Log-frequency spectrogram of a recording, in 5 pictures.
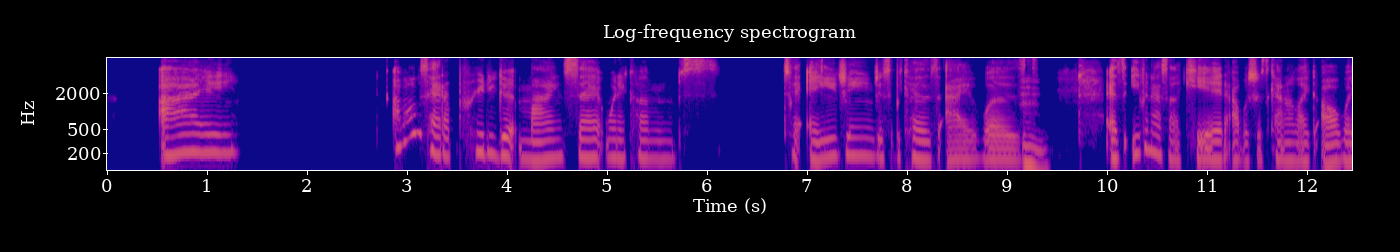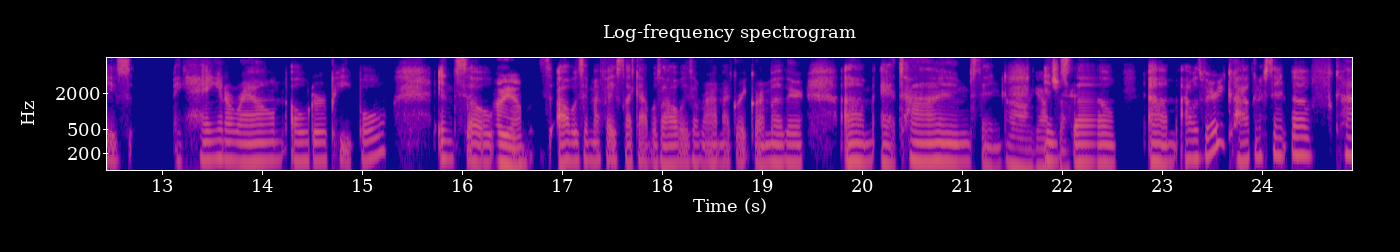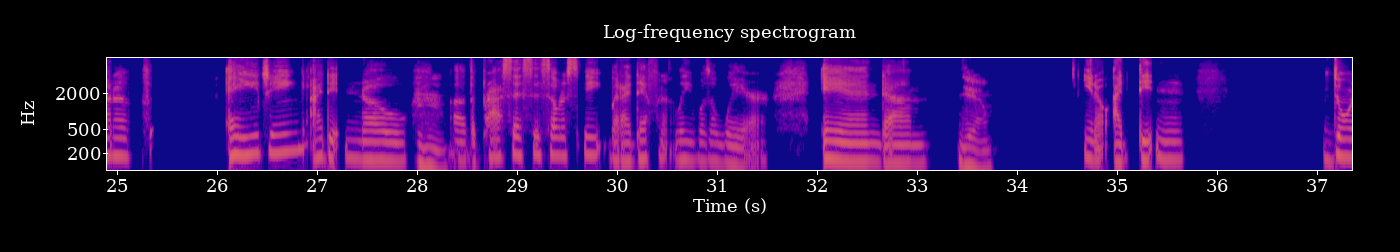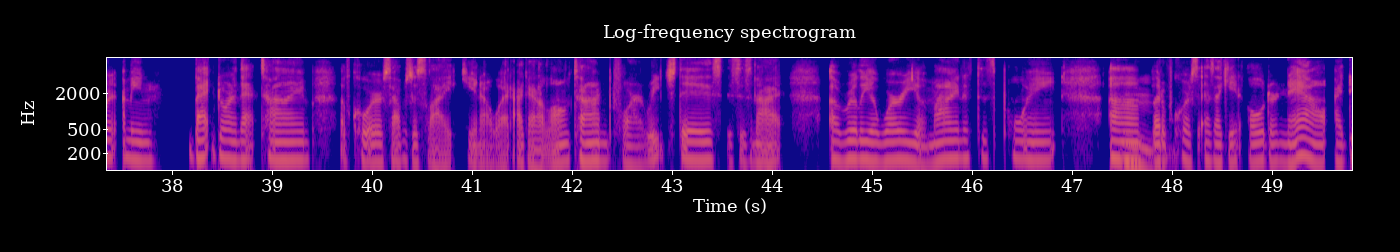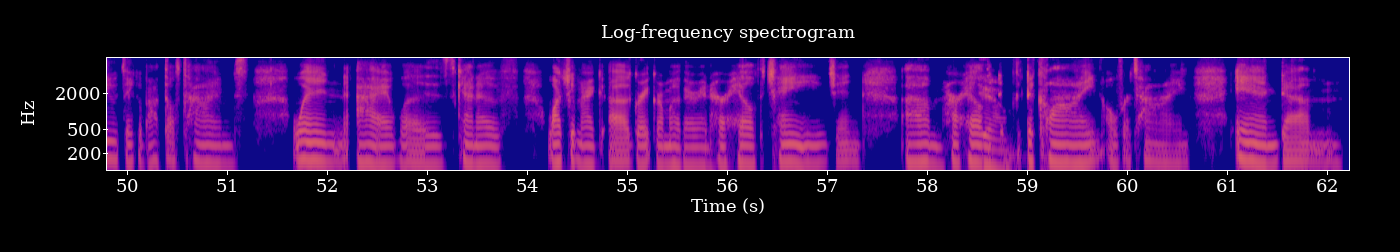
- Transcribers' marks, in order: tapping
- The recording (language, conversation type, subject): English, unstructured, How should I approach conversations about my aging and health changes?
